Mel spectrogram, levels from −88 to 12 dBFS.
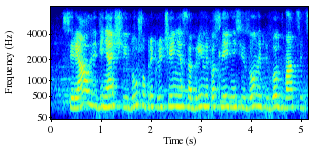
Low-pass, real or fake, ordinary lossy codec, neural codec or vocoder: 7.2 kHz; real; Opus, 16 kbps; none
